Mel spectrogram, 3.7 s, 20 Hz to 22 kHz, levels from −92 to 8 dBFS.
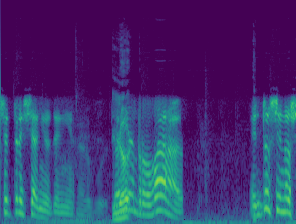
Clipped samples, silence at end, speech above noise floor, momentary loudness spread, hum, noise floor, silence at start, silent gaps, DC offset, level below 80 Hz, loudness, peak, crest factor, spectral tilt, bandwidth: under 0.1%; 0 s; 25 dB; 17 LU; none; -46 dBFS; 0 s; none; under 0.1%; -48 dBFS; -20 LUFS; -4 dBFS; 16 dB; -6.5 dB/octave; 9.2 kHz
